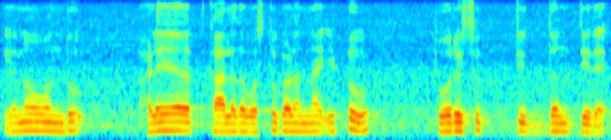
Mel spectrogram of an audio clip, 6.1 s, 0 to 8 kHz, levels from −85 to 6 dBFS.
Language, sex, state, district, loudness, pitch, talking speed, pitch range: Kannada, male, Karnataka, Dharwad, -17 LUFS, 135 Hz, 80 wpm, 130-140 Hz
